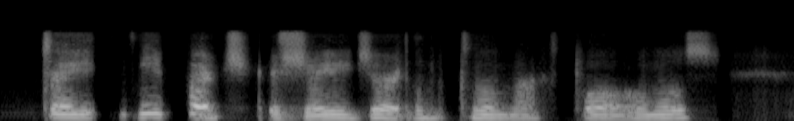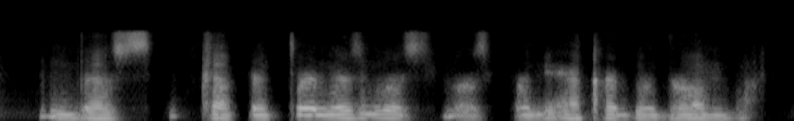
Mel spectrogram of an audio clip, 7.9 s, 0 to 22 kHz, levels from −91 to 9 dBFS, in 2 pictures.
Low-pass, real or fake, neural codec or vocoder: 7.2 kHz; fake; codec, 16 kHz, 0.5 kbps, FreqCodec, smaller model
